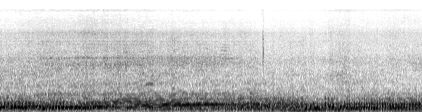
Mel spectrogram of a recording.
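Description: Motorcycle engine running steadily close by, with street traffic passing, and a single light click about five seconds in.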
